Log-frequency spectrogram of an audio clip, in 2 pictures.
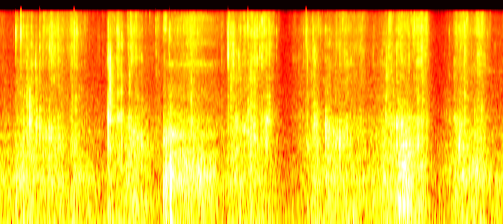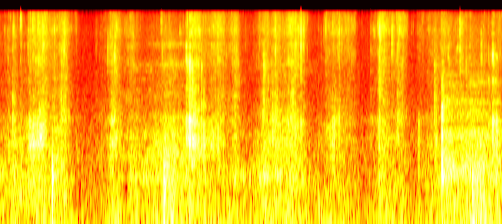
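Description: Thick cornbread batter of coarse home-ground parched corn meal being stirred and worked in a glass mixing bowl: faint, irregular strokes of stirring and scraping. The batter is still stiff, the meal slowly absorbing water that was just added.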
